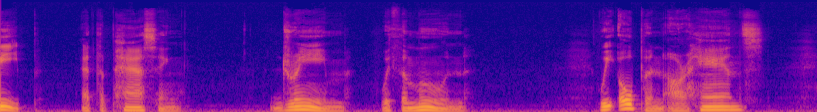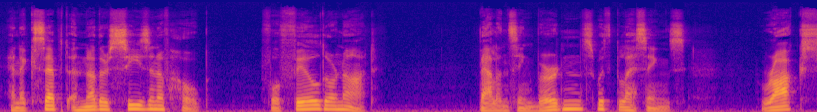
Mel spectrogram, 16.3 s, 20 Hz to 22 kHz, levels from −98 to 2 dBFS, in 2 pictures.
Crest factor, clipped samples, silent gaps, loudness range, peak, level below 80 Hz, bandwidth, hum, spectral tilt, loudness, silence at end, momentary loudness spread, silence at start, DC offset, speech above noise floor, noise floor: 22 dB; under 0.1%; none; 5 LU; -6 dBFS; -48 dBFS; 16 kHz; none; -5 dB/octave; -26 LUFS; 0 s; 16 LU; 0 s; under 0.1%; 31 dB; -56 dBFS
